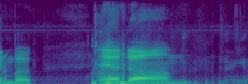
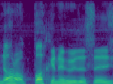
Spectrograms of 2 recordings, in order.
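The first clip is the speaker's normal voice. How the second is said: put-on, mock-angry, acted-out angry delivery; 4 semitones higher than usual. Telling a story about a phone call from a buddy, retelling an angry reply. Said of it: "I'm just like angry as hell".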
